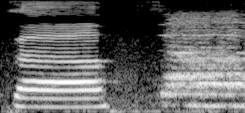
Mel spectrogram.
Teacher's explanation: नरम हरूफ। सा क्या है? नरम। इसकी सीटी नहीं निकालते।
